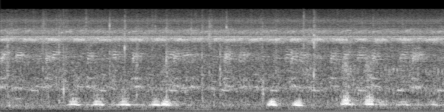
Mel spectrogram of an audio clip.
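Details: Frogs croaking in a night chorus: short, low, knocking croaks repeated in loose clusters, some overlapping, over a constant high-pitched drone in the background.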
